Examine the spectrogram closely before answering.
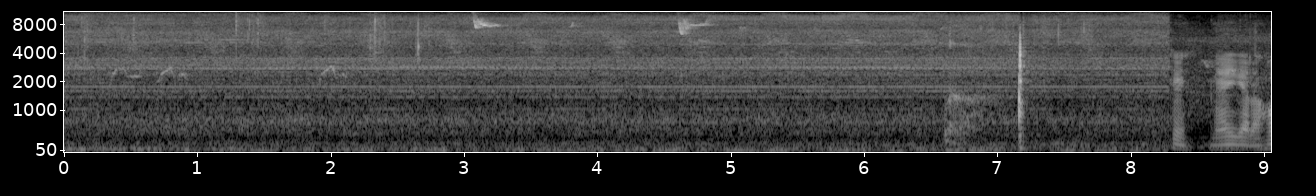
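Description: A knife slices through raw chicken skin.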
